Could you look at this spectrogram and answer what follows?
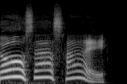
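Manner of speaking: excited high voice.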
